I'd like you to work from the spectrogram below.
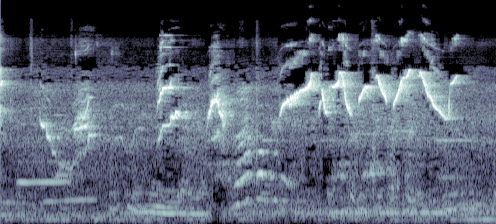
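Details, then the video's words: Oriental magpie-robin song opening with a few scattered chirps, then a clear series of loud, fast up-and-down whistled slurs repeated in quick succession, with quiet low background noise. "Suara kicauan burung kacer"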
